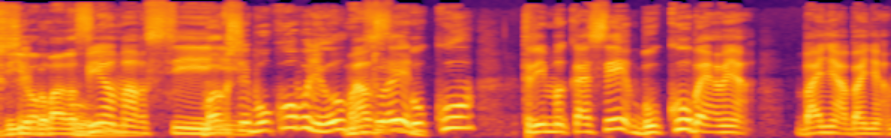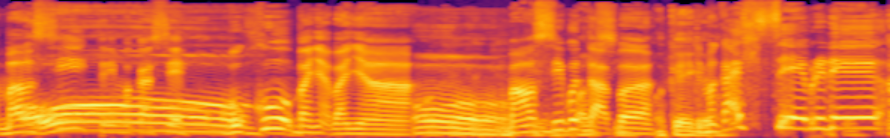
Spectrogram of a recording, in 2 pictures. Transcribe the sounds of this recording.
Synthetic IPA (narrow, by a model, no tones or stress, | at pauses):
abijɔmarsimasibukupʊd͡ʒuɡommaibuku | t̪əɾiməkasɪhbukubaɲaʔ̚baɲaʔ | baɲak̚baɲa̰ʔmarsit̪əɾimakasɪhbukubaɲaʔ̚baɲaʔmarsipʊnt̪aʔpətəɾiimakassɪhbəɾadə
